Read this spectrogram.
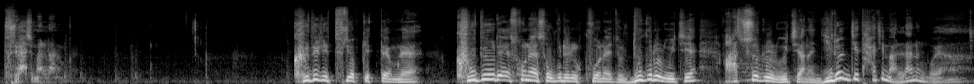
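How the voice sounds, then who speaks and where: A man's voice: fairly high pitch, a little fast, hardly any pauses, slightly rough. A man preaching an expository sermon as a pastor, questioning his listeners and acting out quoted lines. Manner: lively, questioning the congregation, dramatic quoted voices.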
